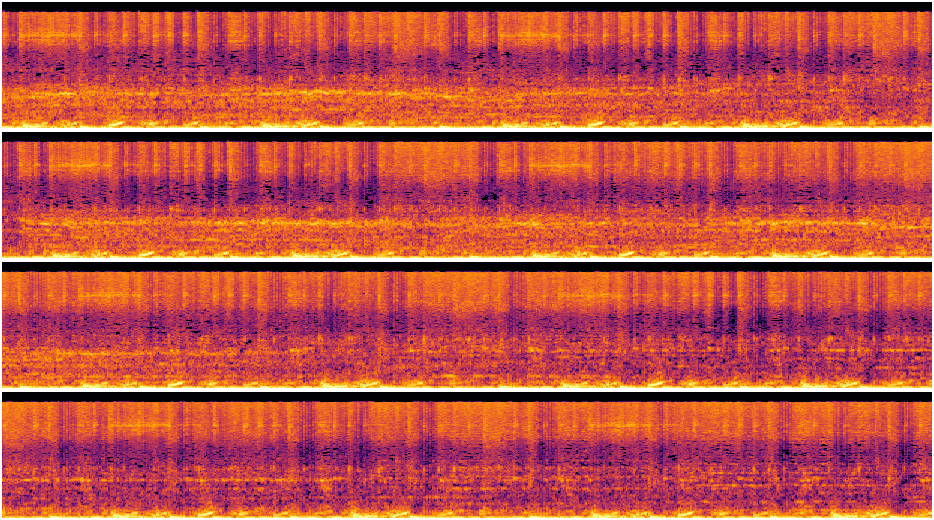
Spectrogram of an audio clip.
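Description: Electronic dance track built on a dense, driving drum beat, loud and steady throughout.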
